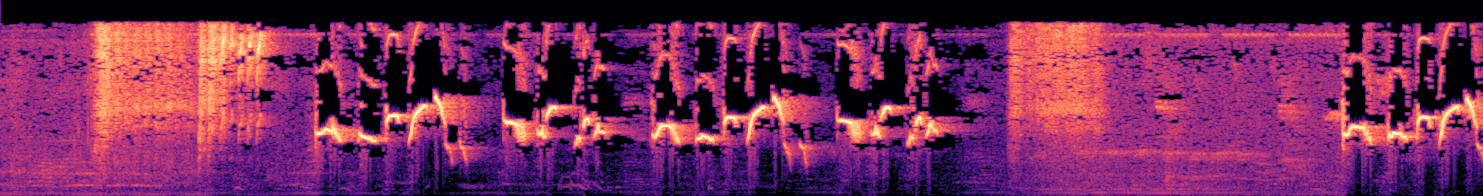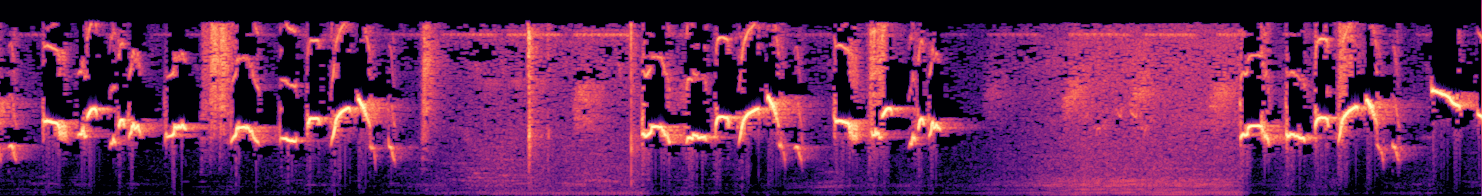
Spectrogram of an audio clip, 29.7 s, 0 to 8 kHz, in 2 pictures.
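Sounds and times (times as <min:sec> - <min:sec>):
hissing noise: 0:00.8 - 0:02.4, 0:10.0 - 0:11.4
Oriental magpie-robin singing: 0:01.5 - 0:09.6, 0:13.2 - 0:19.2, 0:20.6 - 0:24.9, 0:27.0 - 0:29.6.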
